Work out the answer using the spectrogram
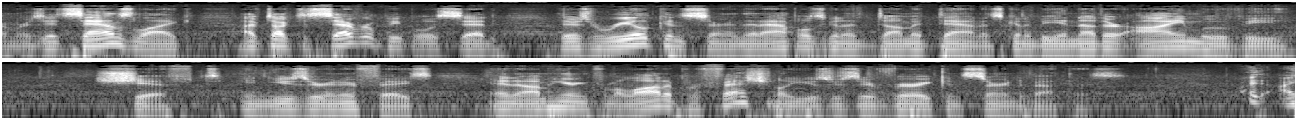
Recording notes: Live from NAB Show 2011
